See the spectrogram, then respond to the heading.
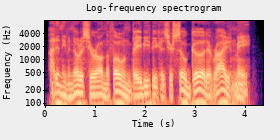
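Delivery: exaggerated, comically low bass voice. Narrator reading a man's mock line to a pretend partner, in a comically low voice. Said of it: "he pitched his voice comically low".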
